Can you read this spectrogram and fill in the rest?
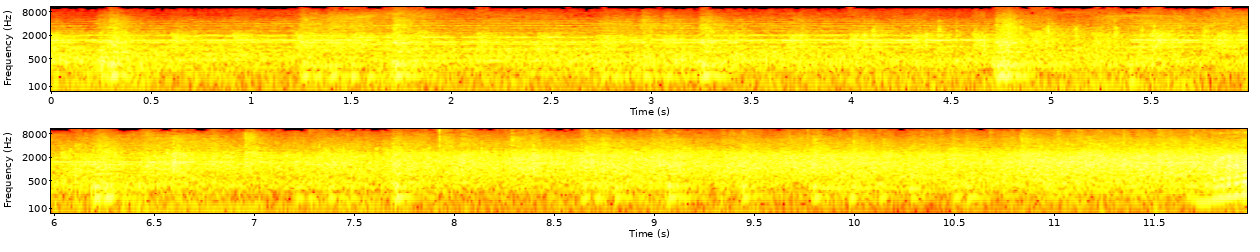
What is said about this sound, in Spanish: rompe el público de Mestalla con una ovación atronadora.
